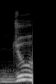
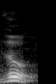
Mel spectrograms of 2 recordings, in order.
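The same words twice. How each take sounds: First: The consonant is pronounced hard. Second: The consonant is pronounced soft. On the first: The speaker calls it wrong. "জু হবে না" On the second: The speaker calls it right. "জু নরম করে"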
